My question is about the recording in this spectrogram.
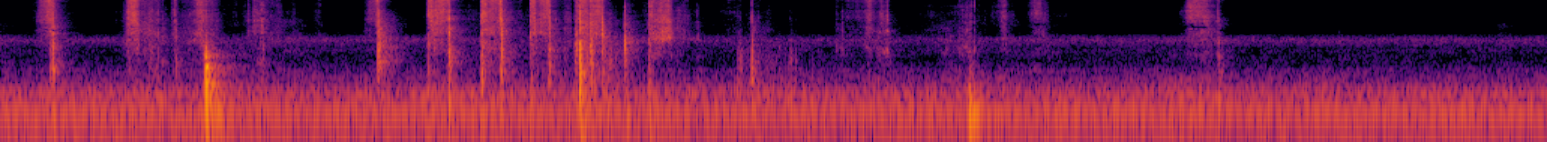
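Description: Tarot cards being shuffled and handled: a quick run of sharp card snaps and flicks over the first four or five seconds, then a few single ones spaced out.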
